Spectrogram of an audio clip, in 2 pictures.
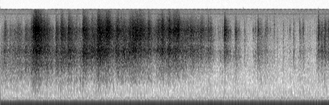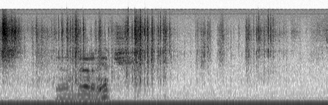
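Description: Aluminum foil crinkling and rustling as it is drawn off the roll and smoothed flat by hand over a glass pane. It is busiest in the first three seconds, then thins to scattered crinkles.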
